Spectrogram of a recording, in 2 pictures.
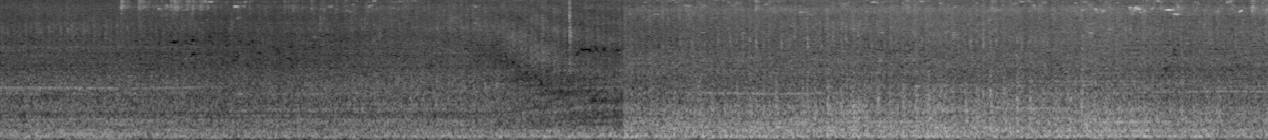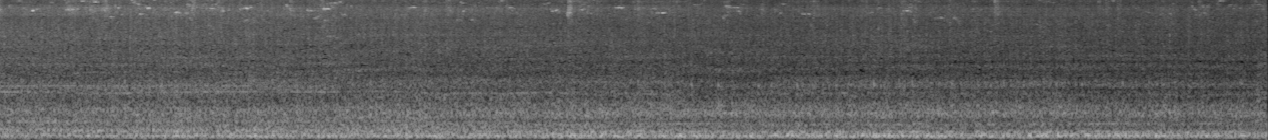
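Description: Combine harvester running as it cuts standing crop: a steady drone of its engine and threshing machinery. About six seconds in, the sound steps up louder and holds there, heard from close by.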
